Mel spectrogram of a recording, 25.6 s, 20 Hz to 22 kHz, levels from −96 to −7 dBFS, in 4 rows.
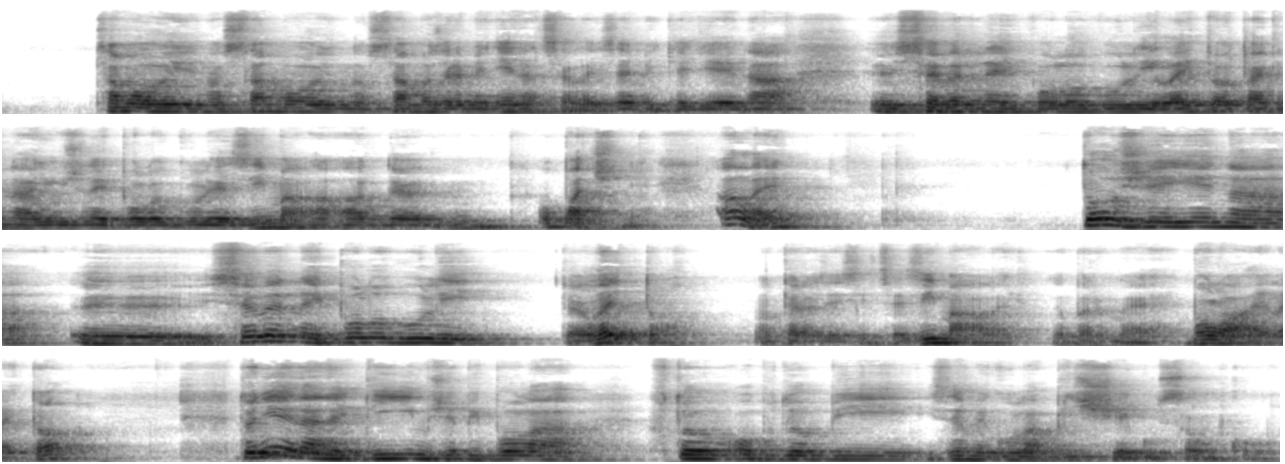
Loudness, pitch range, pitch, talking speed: -23 LUFS, 115-145 Hz, 125 Hz, 125 wpm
